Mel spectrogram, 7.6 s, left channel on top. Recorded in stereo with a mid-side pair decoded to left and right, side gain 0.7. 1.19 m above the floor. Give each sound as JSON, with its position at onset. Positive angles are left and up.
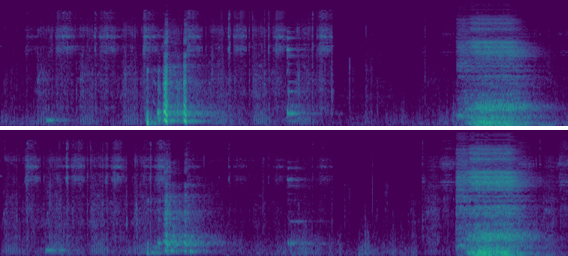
{"t": 0.6, "sound": "a snare drum", "azimuth_deg": -65, "distance_m": 4.0}
{"t": 1.9, "sound": "laughter", "azimuth_deg": 65, "distance_m": 0.7}
{"t": 3.8, "sound": "a cowbell", "azimuth_deg": 65, "distance_m": 1.7}
{"t": 6.1, "sound": "snoring", "azimuth_deg": -70, "distance_m": 4.0}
